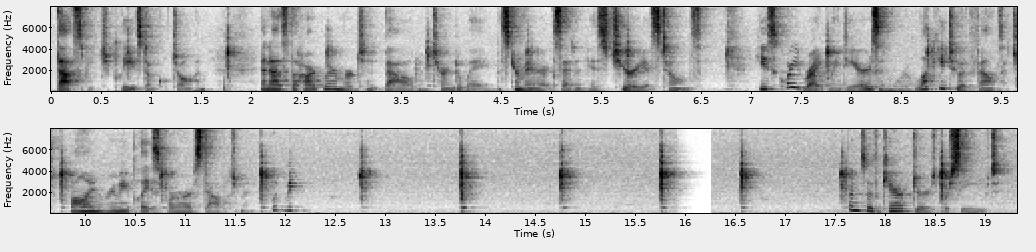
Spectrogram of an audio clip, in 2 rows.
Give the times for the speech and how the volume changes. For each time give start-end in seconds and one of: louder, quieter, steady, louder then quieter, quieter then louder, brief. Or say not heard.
0.0-12.1 steady
17.6-19.2 brief.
